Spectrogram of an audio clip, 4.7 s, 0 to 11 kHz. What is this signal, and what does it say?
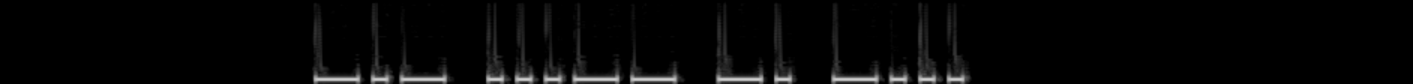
Morse code, heard as a keyed tone, about 25 wpm, 700 Hz. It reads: K3NB
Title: USA Call Signs - 4 Characters - 25wpm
